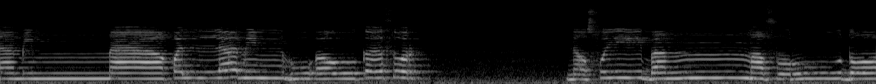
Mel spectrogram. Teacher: स्वाद को, क़ाफ को, दौद को हमने पुर पढ़ा, मोटा पढ़ा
